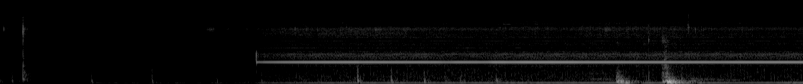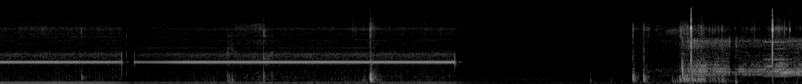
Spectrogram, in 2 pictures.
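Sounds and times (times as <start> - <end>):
steady high alarm beep: 2.6 - 12.6
radio crackling noise: 2.6 - 12.7, 14.4 - 16.0.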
